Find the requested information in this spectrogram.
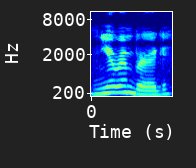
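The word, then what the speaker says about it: Nürnberg: It's Nuremberg, but in German they say Nuremberg.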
